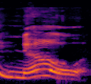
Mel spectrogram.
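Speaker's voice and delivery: ordinary talk, nothing marked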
